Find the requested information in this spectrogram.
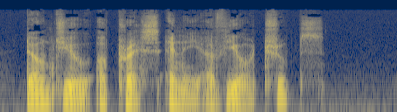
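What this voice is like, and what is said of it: Mild, gentle voice. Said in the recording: “Hawat spoke in a mild voice.”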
